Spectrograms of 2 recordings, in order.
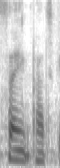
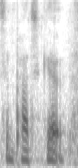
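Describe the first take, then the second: First: "Saint Patico" with a full word Saint before Patico; wrong two-word version. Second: "simpatico" run together, opening sim instead of Saint; correct one-word version. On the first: Host shows the mistaken form, "Saint Patico" as two words. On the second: Host corrects the mishearing, "simpatico" as a single word. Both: Shown as a demonstration. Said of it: "it's not Saint Patico".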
